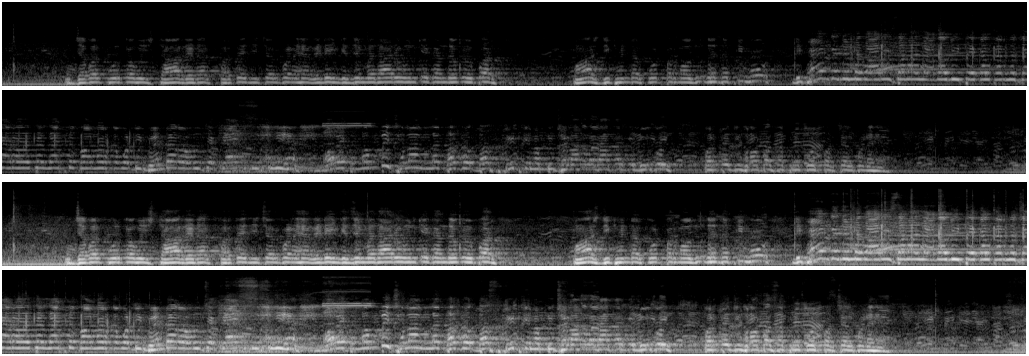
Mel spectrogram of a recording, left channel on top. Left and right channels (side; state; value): left; quieter; 15.7 dB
